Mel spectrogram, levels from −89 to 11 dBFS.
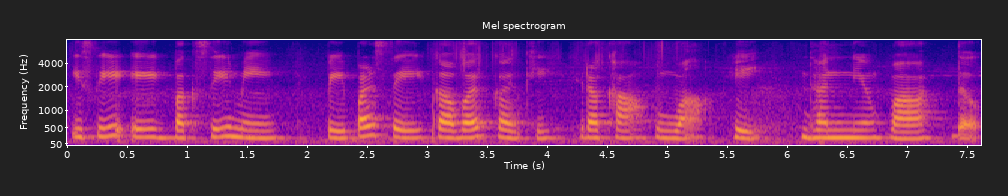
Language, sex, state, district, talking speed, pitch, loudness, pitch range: Hindi, female, Madhya Pradesh, Dhar, 95 wpm, 220 Hz, -18 LUFS, 210-235 Hz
